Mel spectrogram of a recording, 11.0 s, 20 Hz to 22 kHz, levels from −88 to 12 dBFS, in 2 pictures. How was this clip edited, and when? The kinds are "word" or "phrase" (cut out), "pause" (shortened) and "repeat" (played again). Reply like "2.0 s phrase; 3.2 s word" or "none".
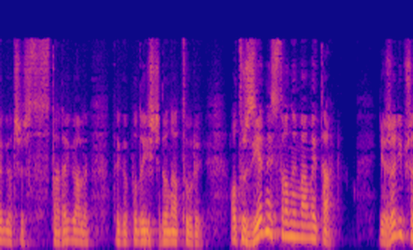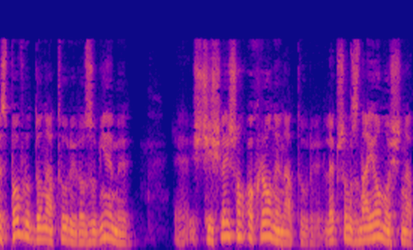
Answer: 2.1 s word; 8.0 s word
